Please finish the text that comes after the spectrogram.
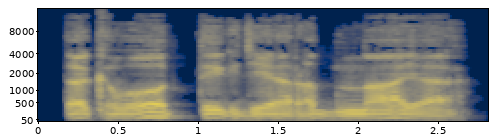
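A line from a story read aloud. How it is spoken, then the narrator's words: Bear's deep bass voice. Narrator (Russian): произнес медведь глубоким басом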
